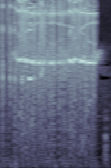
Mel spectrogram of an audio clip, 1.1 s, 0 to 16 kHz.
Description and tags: Mute Synth Clicking 014
Clicking and gurgling noisy little sound.
blip, click, clicking, crackling, electronic, gurgling, Mute-Synth, noise, noisy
